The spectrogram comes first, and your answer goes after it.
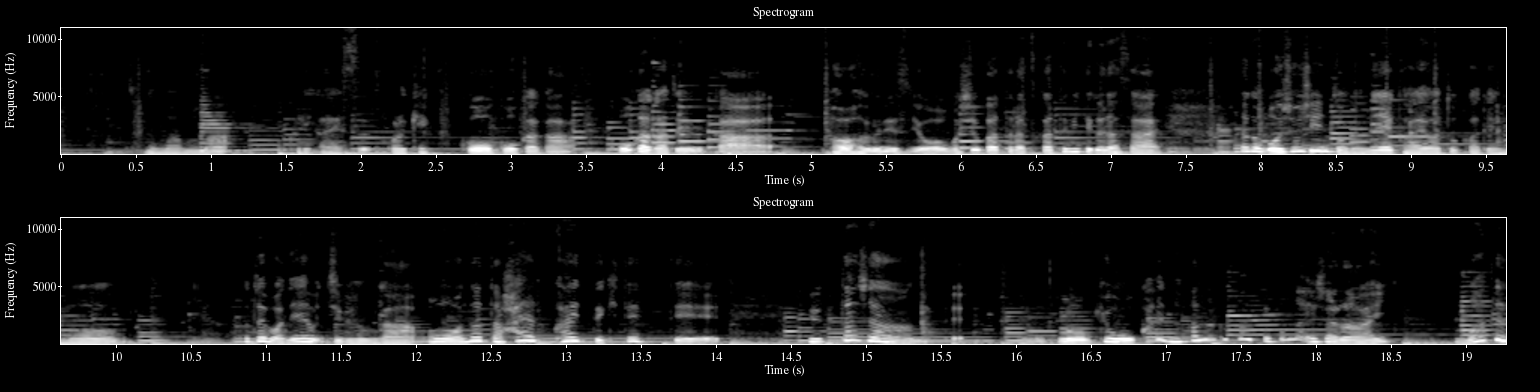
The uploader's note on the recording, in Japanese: スズメの声が入っていたら良いなと思って窓辺で収録しました。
